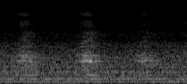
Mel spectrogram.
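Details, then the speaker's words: Twin Disc CF 10033 torque converter from a Plymouth MDT 30 locomotive being torn down: turning the stator's double ball roller bearing by hand gives a faint gritty rasp swelling about twice a second. The bearing is worn out and will be replaced. "the bearing is done we'll be pulling that out"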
